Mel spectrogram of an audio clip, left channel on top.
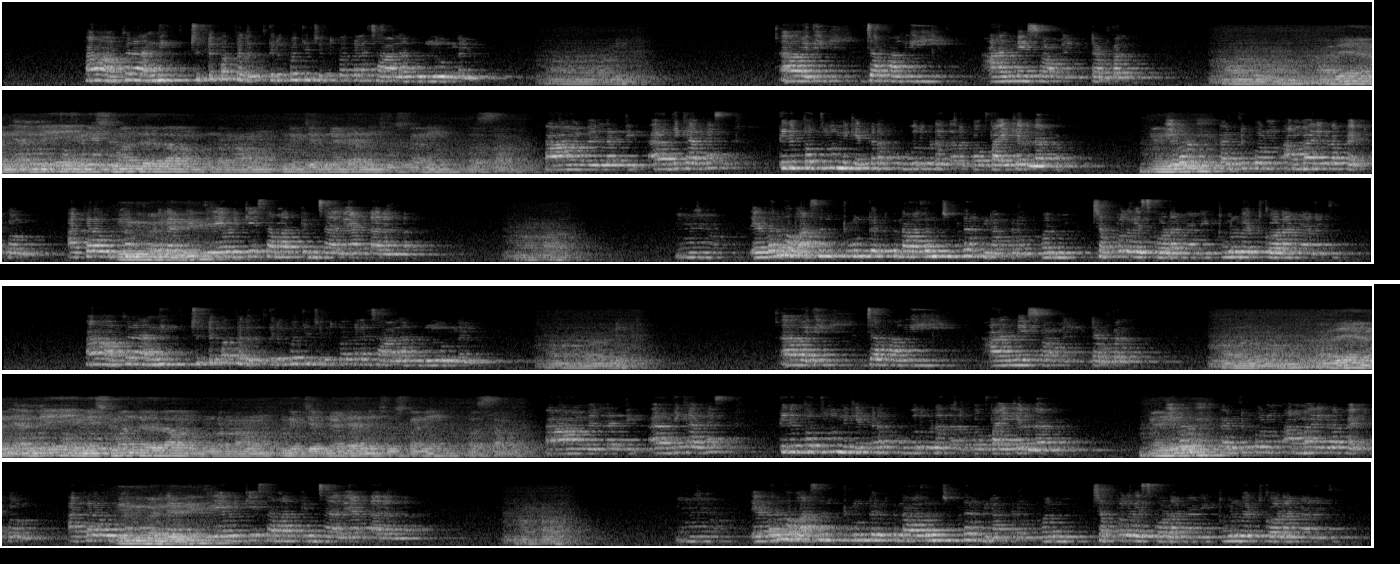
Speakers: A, on the left; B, on the right.
A: ఆ అక్కడ అన్ని చుట్టుపక్కల తిరుపతి చుట్టుపక్కల చాలా గుళ్ళు ఉన్నయి
B: అవునా అండి
A: ఆ ఇది జపాలి ఆంజనేయ స్వామి టెంపల్
B: అవునా అదే అం
A: ఉమ్
B: అంటే
A: పక్కనే
B: నెక్స్ట్
A: ఉన్నది
B: మంత్ వెళ్దాం అను కుంటున్నాం మీరు చెప్పినట్టే అన్నీ చూసుకొని వస్తాం
A: ఆ వెళ్ళండి అది కాక స్ తిరుపతిలో మీకెక్కడ పువ్వులు కూడా దొరకవు పైకెళ్ళాక
B: ఎందుకు
A: ఎవరు పెట్టుకోను అమ్మాయిలు కూడా పెట్కోరు అక్కడ ఉన్న
B: ఎందుకండి
A: పూలన్నీ
B: ఇది
A: దేవుడికే సమర్ పించాలి అంటారంట
B: ఆహా
A: ఉ ఎవరు అసలు పూలు పెట్టుకున్న వాళ్ళని చూడరు మీరు అక్కడ ఎవరు చెప్పులు వేసుకోవడం కాని పూలు పెట్టుకోవడం గాని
